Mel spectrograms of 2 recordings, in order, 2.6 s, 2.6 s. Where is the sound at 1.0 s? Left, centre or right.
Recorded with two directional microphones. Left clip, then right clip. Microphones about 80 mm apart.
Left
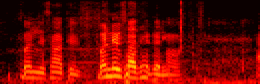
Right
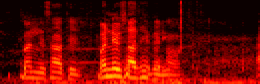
Right.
